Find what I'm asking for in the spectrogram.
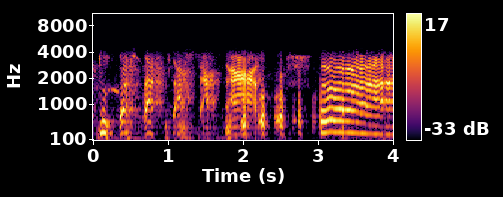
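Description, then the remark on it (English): A cat meows loudly, a rapid run of short, wavering cries followed by one long, drawn-out yowl. “Listen, leave that damn cat alone.”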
